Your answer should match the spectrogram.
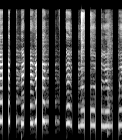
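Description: A woman singing a Tamil film song live into a handheld microphone, holding wavering notes. The sound cuts out in rapid, regular dropouts several times a second, so the singing stutters.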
